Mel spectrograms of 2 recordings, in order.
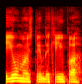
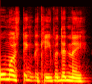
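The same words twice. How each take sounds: First: Said in the usual way. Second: Excited. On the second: Real, not acted. Replaying near chip.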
